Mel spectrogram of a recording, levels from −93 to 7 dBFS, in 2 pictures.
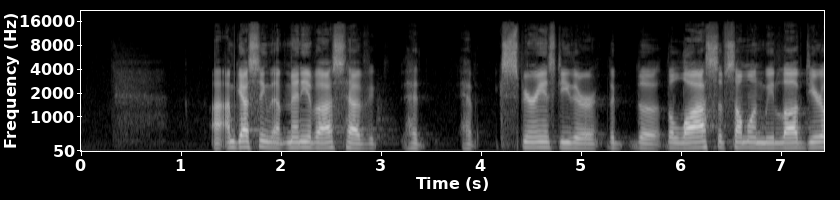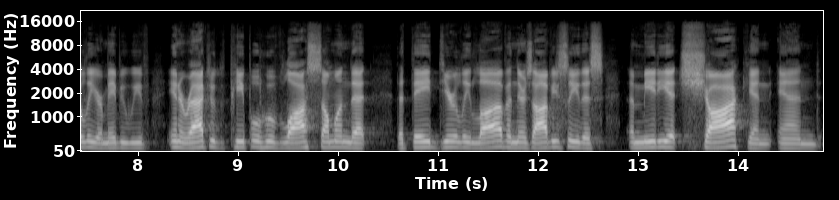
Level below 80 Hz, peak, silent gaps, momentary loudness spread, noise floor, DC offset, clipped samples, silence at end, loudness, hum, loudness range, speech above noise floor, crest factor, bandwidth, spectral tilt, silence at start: -80 dBFS; -2 dBFS; none; 13 LU; -71 dBFS; under 0.1%; under 0.1%; 0.1 s; -23 LUFS; none; 5 LU; 47 dB; 22 dB; 15.5 kHz; -3.5 dB/octave; 1.3 s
